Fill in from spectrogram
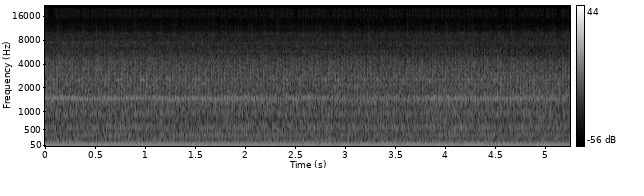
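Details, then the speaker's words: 2014 Chevrolet Onix LTZ 1.4, 57,000 km, cold morning start: steady idle with fast light ticking from top of engine, two to three per second, fading once warm; owner suspects the engine itself, others suggest canister purge valve, unconfirmed. "Já que o barulho todo dela é aqui em cima, aqui ó. Aí quando o motor dá uma esquentada, ela dá uma parada."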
